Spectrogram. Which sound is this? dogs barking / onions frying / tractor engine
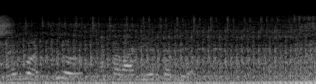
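tractor engine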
